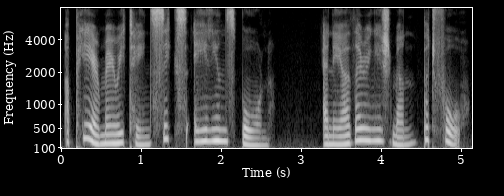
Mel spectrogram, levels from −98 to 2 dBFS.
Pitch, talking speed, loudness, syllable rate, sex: 200 Hz, 140 wpm, -21 LUFS, 4.5 syllables/s, female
